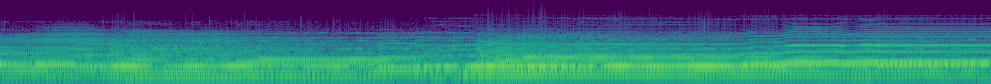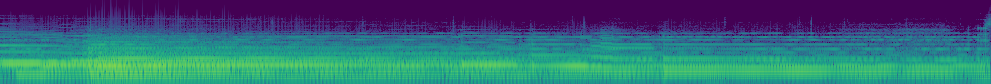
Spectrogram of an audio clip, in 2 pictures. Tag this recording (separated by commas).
Music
